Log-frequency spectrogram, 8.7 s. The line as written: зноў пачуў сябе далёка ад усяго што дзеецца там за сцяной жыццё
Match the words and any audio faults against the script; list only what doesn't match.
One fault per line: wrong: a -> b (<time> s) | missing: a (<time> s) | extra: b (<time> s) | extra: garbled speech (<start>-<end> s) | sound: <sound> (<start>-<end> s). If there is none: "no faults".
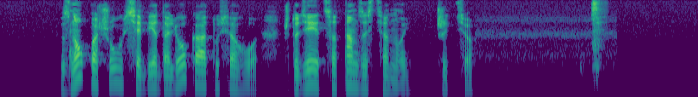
sound: sneeze (7.2-7.6 s)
